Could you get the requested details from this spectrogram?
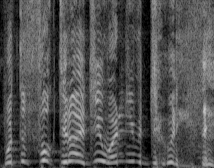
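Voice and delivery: very high, loud indignant shout; hammed-up aggrieved yelling; mock outraged protest. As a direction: screech it like a drunk being thrown out. Drunk guy protesting being thrown out.

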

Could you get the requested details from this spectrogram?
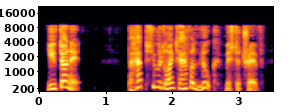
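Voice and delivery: lightly voiced careful, formal young man; a hint of a nervous pupil; polite Nutt.

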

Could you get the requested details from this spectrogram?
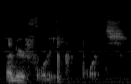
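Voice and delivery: hushed whisper. Pretend. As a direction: breathe it like a secret. Dramatic whispered pick call.

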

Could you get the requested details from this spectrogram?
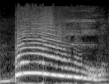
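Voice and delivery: sudden high shouted boom; loud boom. Retold or imitated. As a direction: hit it like a punch landing. Blow to the back of head.

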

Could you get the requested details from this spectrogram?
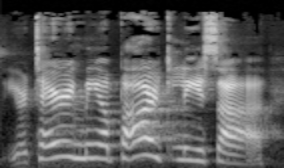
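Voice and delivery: high, loud melodramatic outcry; hammed-up anguished movie line; Tommy Wiseau. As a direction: cry it out like an overwrought movie star. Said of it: "where Tommy Wiseau goes".

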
